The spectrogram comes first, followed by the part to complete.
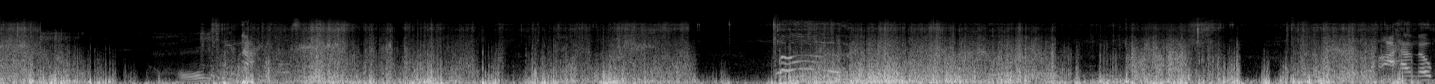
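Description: Wind rushing over the microphone and BMX tyres rolling on the track surface as the bike is ridden at speed, with a few short vocal sounds about two seconds in and again about eight seconds in.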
